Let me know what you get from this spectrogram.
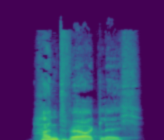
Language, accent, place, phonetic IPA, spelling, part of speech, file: German, Germany, Berlin, [ˈhantˌvɛʁklɪç], handwerklich, adjective, De-handwerklich.ogg
- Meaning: artisanal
